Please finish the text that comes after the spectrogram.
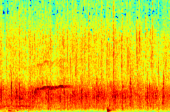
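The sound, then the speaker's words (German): A live audience in a hall claps steadily, a dense, continuous wash of applause at a consistent loudness for several seconds, with a faint whistle and a few scattered voices mixed in. “Ähm, und ihr müsst nochmal klatschen, damit es alle hören.”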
